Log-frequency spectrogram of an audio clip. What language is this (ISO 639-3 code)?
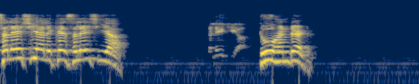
hin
